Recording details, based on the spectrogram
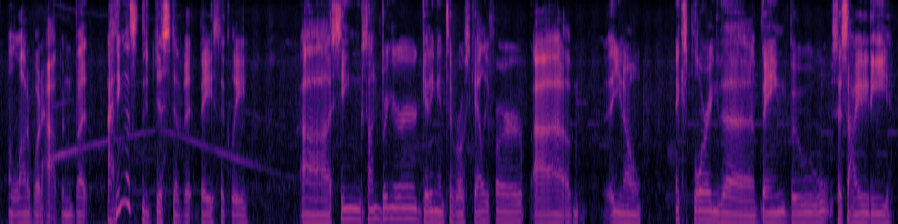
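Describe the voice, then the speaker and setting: A man's voice: medium pitch, mellow. A man live streaming a video game, chatting casually with viewers and thinking aloud in a rambling, repetitive way.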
